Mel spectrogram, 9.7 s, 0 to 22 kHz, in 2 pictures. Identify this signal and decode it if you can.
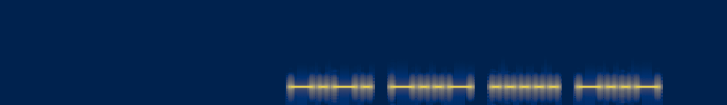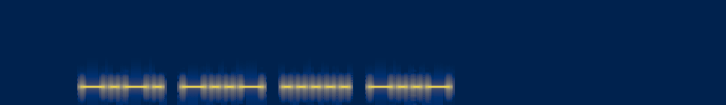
Morse code, heard as a keyed tone, about 25 wpm, 700 Hz. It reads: CX5X CX5X
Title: DXCC-100 Call Signs - 4 Characters - Repeated 2x - 25wpm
